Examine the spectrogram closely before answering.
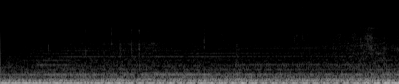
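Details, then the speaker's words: Ford F150 pickup just started after starter solenoid clicking troubles and taping a bare positive wire; steady deep exhaust rumble pulsing about three times a second, no misses or knocks: normal idle. "all right that's pretty dang exciting i don't know what happened but i know she's fired up now"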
